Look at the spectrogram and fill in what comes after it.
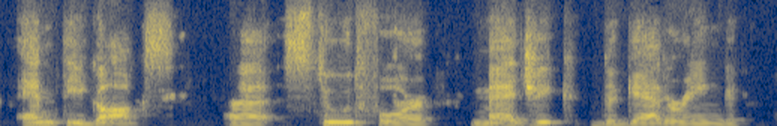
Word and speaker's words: Mt. Gox: As an illustration of your point, that the gamers flocked to Bitcoin, MT Gox, which is not Mt. Gox as some mistakenly pronounce it, was one of the first Bitcoin exchanges, then famously went bankrupt.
